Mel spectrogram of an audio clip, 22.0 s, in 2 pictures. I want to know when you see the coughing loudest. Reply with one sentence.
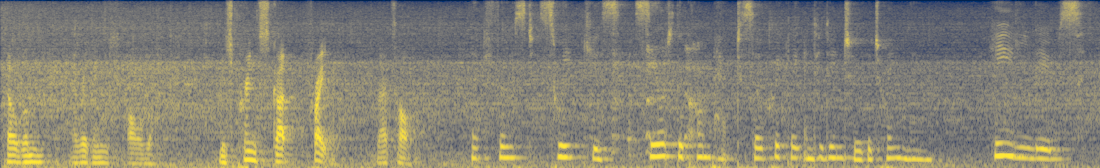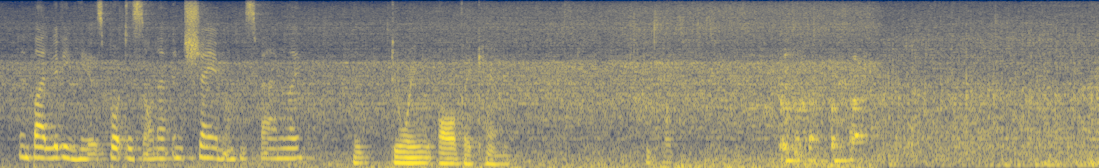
The volume of the coughing peaks at 19 seconds.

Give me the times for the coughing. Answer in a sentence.
You can hear the coughing from 5.9 to 7.2 s and from 18.8 to 20.1 s.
